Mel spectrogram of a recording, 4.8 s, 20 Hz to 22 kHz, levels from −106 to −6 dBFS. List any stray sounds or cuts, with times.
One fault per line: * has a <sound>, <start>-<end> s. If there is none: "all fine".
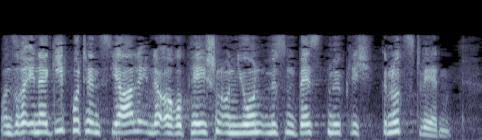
all fine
